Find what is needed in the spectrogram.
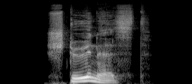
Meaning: second-person singular subjunctive I of stöhnen
- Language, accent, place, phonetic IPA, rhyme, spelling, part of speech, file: German, Germany, Berlin, [ˈʃtøːnəst], -øːnəst, stöhnest, verb, De-stöhnest.ogg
